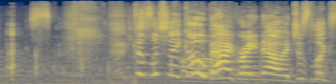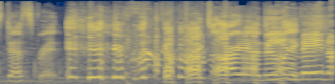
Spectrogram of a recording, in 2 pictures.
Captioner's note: laughs; laughs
